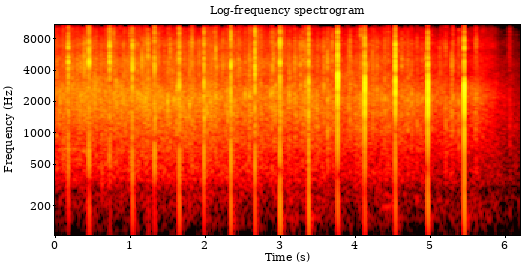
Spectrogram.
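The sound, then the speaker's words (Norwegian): An audience breaks into applause for people sitting among them, many hands clapping in a dense, steady patter with a few sharper claps standing out, holding for several seconds before fading away quickly at the end. “Så vi må gi dem en applaus siden de sitter her.”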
